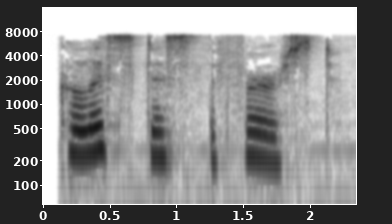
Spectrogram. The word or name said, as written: callistusi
